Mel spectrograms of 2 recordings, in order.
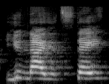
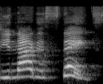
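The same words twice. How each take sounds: First: The final s sound is dropped. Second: The final s sound is clearly pronounced. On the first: The speaker calls it wrong. "she cannot say S's at the end of words" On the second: The speaker calls it right. "It's United States"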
